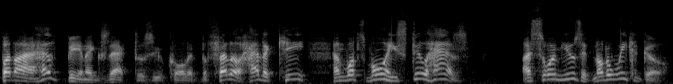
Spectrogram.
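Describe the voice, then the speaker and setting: A man doing an excitable gentleman storyteller. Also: sits high, brisk, slightly rough, pitched above the performer's own voice, full character voice. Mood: agitated. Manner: emphatic, rising, animated storytelling.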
